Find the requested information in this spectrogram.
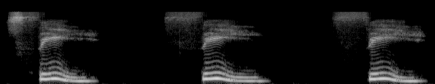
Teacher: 굉장히 날카로운 소리가 윗니 아랫니 간격 사이로 빠져나갈 수 있게 해 주세요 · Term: 날카로운 S 사운드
